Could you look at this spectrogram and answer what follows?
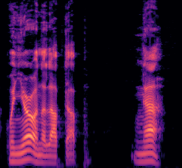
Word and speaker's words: nga: Nga. This is probably difficult for you to pronounce, but say it with me. Nga.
